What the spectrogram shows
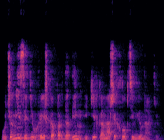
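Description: Dark-voiced man reading a story. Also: medium pitch, quick pace. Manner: lively, storytelling lilt. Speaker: audiobook narrator. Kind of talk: expressive first-person story reading. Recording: roomy, slightly dull recording.

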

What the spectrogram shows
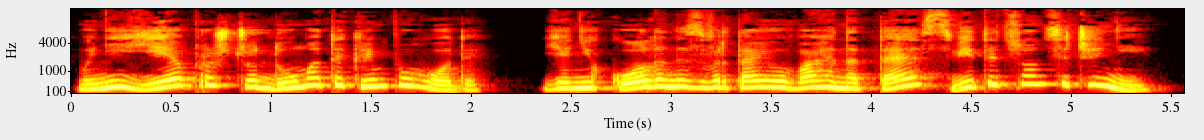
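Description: Brief: annoyed gruff stranger, clipped mumbling lines, voiced by a female reader. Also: fairly high pitch, lively intonation, brisk, warm tone, voice pushed up. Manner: curt, annoyed, muttering. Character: gruff brooding male stranger.

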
